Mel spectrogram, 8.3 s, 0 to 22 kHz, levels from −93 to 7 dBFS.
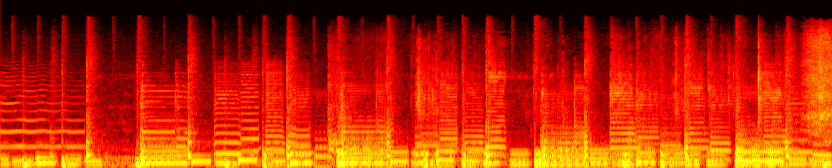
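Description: From 2.62 s to 7.87 s there's overlap-add ripple: frames rejoin without constant gain, so level swings about 60 dB around 150 times a second, giving a metallic buzz with extra tones around each note.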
